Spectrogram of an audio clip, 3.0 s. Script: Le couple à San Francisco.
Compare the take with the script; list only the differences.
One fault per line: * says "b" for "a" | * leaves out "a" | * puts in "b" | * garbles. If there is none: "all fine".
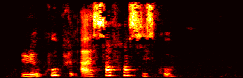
all fine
